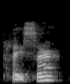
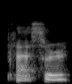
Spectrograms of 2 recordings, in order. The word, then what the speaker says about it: Placer: not from the area a lot of people pronounce it Placer so that's one way for us locals to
